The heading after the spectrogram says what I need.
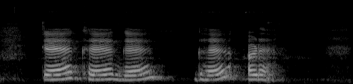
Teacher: स्पर्श व्यंजन होंगे हमारे, जिन व्यंजनों के उच्चारण में जीहा के मुख के किसी भाग का स्पर्श करती है, यानी जब हम इन वर्णों का उच्चारण करें तो हमारी जीभ है मुख के किसी न किसी भाग को स्पर्श करती है तथा वायु कुछ क्षण के लिए रुककर एक झटके के साथ बाहर निकलती है, उन्हें स्पर्श कहते हैं।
